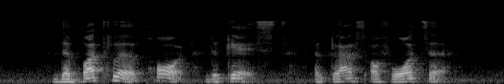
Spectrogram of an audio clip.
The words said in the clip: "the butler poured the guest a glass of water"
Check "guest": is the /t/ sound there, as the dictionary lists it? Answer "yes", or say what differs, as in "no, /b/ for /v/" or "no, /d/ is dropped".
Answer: yes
